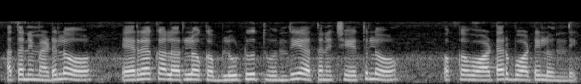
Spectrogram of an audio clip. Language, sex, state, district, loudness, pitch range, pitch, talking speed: Telugu, female, Telangana, Hyderabad, -14 LUFS, 205-230 Hz, 215 Hz, 135 wpm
